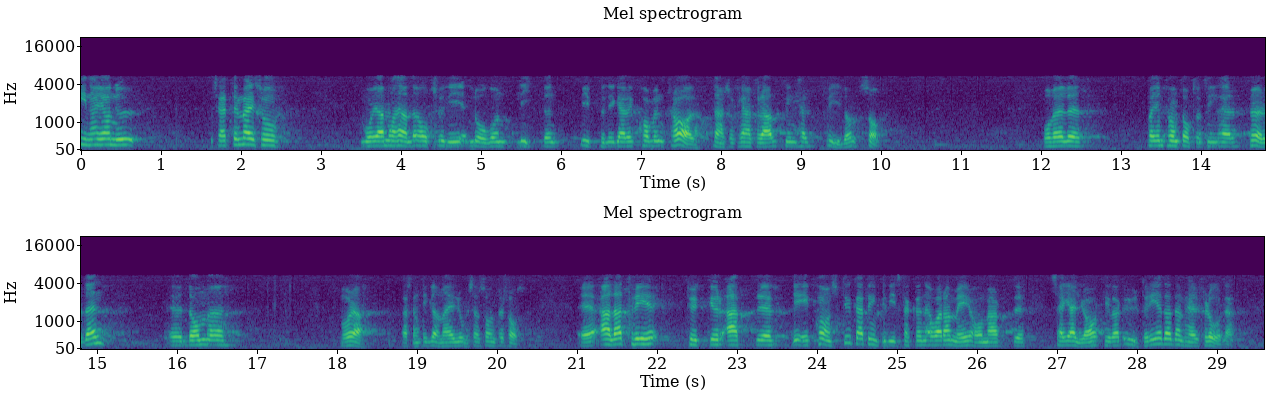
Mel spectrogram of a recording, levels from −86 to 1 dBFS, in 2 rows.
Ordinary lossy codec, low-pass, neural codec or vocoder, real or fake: none; 5.4 kHz; codec, 24 kHz, 0.9 kbps, WavTokenizer, medium speech release version 2; fake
